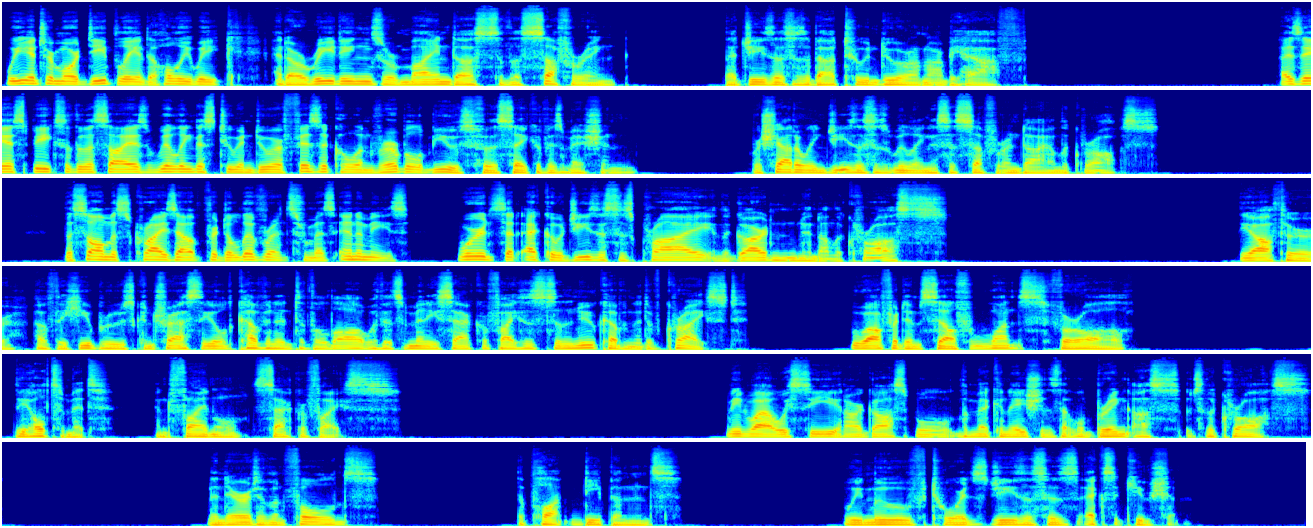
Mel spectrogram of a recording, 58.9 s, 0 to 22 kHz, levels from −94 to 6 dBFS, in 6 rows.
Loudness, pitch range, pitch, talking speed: -26 LUFS, 95-115 Hz, 105 Hz, 135 wpm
